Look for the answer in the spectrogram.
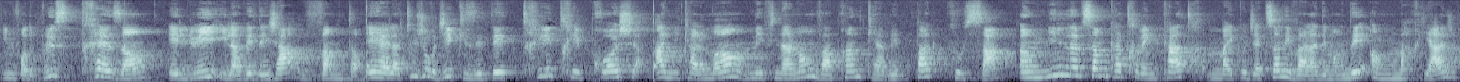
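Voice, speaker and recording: A woman's voice: fairly high pitch, normal speed, few pauses, a bit bright, a little hiss or hum. Chatty young woman in a roomy room. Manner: chatty and opinionated, uses casual slang. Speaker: YouTuber. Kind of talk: casual commentary to camera. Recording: roomy echo.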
